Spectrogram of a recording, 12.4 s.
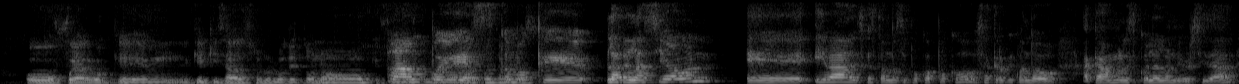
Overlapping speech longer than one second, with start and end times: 3.9-5.3

